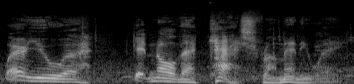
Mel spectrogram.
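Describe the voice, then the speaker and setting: A man playing a teasing, condescending gambling-den lowlife in a video game cutscene. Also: wildly swooping pitch, normal speed, a crowd in the background. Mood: mocking, probing. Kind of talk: dramatic game cutscene dialogue, English dub.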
